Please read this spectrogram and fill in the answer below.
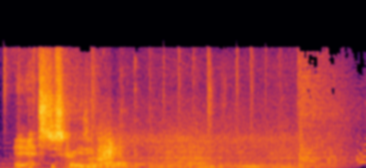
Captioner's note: engine revving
